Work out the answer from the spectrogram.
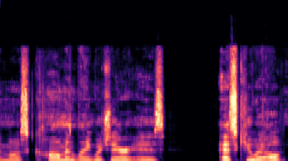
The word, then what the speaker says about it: SQL: The most common language there is SQL, usually pronounced SQL, which stands for Structured Query Language, because that's where the data is.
